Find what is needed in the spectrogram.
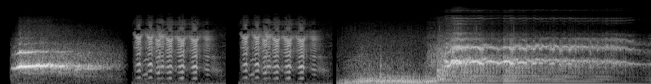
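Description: Intro sound effects: a goat bleat, then two quick, fast-pulsing bleats, then a car engine revving up into a long tire squeal that fades out near the end.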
